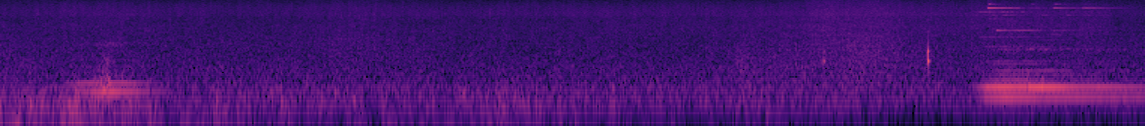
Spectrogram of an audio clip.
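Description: Rain falls in a low, steady hiss with a soft rumble of distant thunder, fairly quiet, with a few brief sharp tones and a short louder burst near the end.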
